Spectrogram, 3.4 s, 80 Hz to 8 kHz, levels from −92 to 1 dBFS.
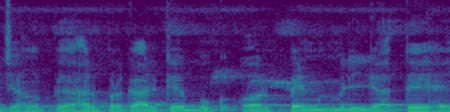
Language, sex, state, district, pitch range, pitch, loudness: Hindi, male, Bihar, Vaishali, 120-130 Hz, 125 Hz, -35 LUFS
